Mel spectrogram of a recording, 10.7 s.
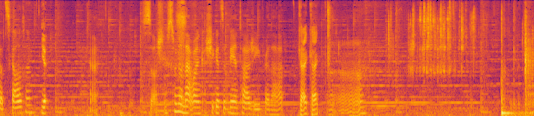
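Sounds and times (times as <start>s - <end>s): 
speech: 0.0s - 1.2s, 1.8s - 2.1s, 2.9s - 7.4s
dice rolling and clattering away: 7.7s - 9.8s.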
